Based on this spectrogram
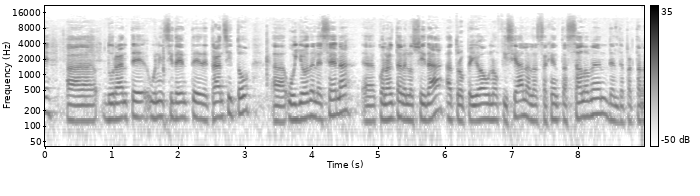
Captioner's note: speaking Spanish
